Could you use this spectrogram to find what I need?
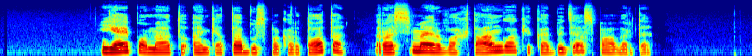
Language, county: Lithuanian, Šiauliai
